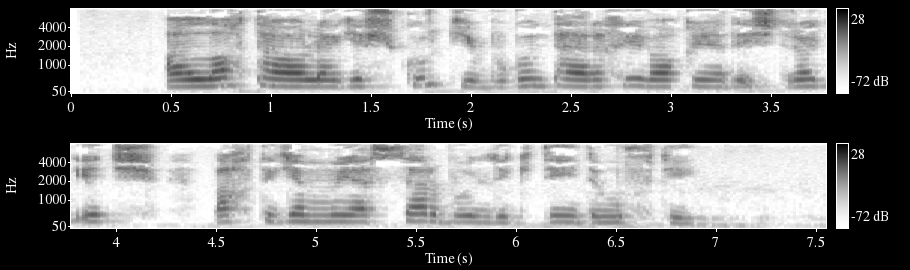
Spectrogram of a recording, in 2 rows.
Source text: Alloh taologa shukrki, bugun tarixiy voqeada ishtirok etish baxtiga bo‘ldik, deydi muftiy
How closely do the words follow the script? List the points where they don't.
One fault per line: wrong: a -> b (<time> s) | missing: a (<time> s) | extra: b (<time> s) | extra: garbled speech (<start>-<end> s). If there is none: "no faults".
extra: muyassar (5.0 s)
